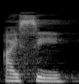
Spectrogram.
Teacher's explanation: When you show understanding with I see, your tone drops slightly to show calmness. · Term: falling tone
